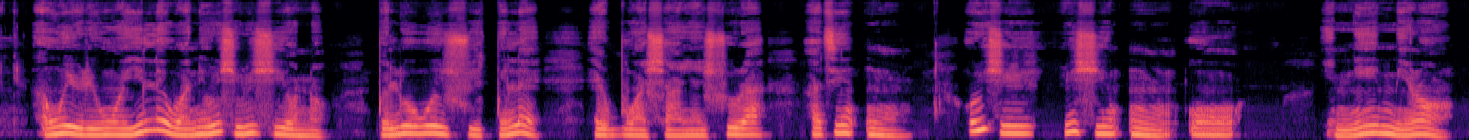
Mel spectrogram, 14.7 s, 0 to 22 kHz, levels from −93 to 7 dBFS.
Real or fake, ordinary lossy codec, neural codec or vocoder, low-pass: real; none; none; none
